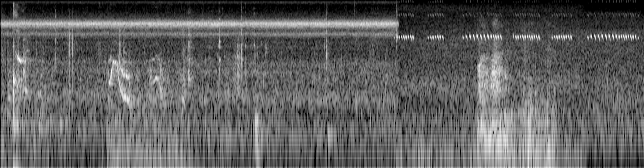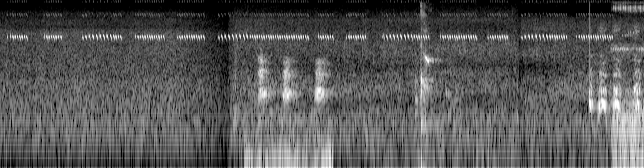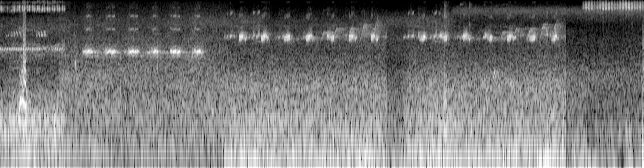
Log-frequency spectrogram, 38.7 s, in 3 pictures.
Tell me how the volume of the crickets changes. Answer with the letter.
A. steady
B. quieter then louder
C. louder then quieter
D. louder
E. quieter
A.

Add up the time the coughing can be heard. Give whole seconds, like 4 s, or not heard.
2 s.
